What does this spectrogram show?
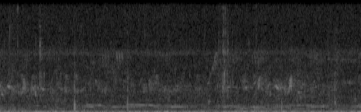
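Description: Faint outdoor ambience: a bird calling softly over and over in short, dipping notes, over a steady low rumble.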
